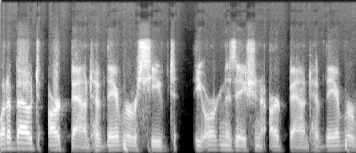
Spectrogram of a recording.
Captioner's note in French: voix de l'interprète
